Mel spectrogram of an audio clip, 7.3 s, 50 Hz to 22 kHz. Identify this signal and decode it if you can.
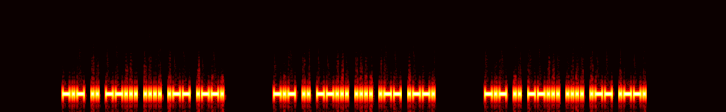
Morse code, heard as a keyed tone, about 50 wpm, 700 Hz. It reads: KI7HWP KI7HWP KI7HWP
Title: USA Call Signs - 6 Characters - Repeated 3x - 50wpm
